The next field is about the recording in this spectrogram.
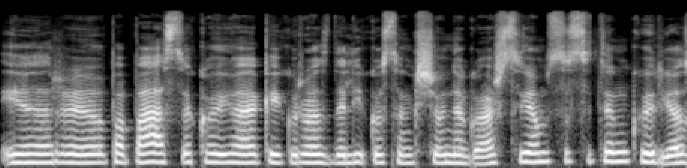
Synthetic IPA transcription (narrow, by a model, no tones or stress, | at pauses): ɪrpɐpɑːsɐkoːjɐkɐɪkʊɾʲuɔsd̪ɐlʲiːkʊsɐŋksʲt͡ʃʲɛʊnʲæːɡʊɐʃsʊjuːmssʊsʲɪt̪ʲɪŋkʊɪɾjuː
